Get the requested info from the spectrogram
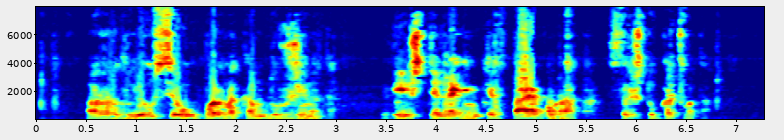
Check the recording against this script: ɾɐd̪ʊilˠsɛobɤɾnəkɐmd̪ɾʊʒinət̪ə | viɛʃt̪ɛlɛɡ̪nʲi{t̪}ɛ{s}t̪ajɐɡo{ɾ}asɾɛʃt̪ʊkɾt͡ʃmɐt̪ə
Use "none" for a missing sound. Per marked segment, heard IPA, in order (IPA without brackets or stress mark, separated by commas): t̪, f, ɾ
